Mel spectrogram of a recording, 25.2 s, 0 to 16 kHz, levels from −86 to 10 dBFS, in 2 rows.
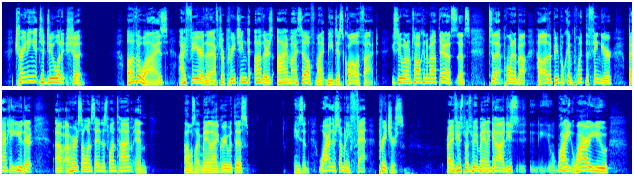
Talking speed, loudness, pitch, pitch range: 200 wpm, -19 LUFS, 150 Hz, 130-170 Hz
